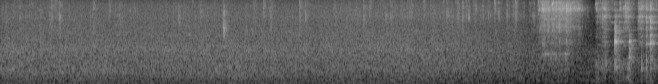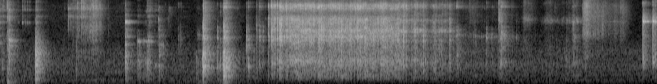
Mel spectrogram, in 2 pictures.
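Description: Steady rain hiss for about the first ten seconds. Then coffee beans are scooped and dropped into a hand coffee grinder with many small clinks and rattles, followed by a few seconds of steady grinding and a few last clicks near the end.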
